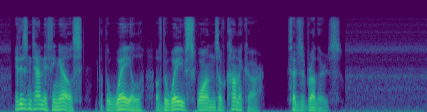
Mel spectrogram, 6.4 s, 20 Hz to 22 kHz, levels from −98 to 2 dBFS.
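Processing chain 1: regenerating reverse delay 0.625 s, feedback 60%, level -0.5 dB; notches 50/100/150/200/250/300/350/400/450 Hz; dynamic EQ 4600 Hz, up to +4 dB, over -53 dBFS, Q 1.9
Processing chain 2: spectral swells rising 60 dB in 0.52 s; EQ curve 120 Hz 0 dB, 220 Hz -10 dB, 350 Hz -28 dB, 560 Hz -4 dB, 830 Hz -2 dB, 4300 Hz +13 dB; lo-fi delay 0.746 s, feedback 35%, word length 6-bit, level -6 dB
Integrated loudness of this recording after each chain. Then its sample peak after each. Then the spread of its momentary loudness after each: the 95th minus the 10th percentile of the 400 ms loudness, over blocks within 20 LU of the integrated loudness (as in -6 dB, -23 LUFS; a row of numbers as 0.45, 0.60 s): -26.5, -27.0 LUFS; -8.5, -5.0 dBFS; 10, 17 LU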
